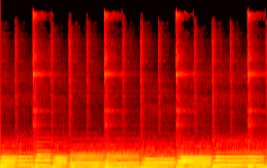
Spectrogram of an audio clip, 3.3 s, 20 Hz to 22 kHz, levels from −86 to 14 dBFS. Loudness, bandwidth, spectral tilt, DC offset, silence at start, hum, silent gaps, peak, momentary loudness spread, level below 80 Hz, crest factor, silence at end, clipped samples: -17 LUFS; over 20 kHz; -6 dB/octave; under 0.1%; 0 s; none; none; -4 dBFS; 3 LU; -44 dBFS; 14 dB; 0 s; under 0.1%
